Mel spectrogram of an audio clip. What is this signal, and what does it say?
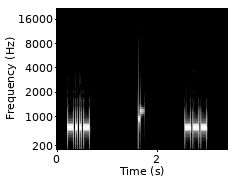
Morse code, heard as a keyed tone, about 30 wpm, 700 Hz. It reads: X O
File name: Single-Letter-Number-30wpm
